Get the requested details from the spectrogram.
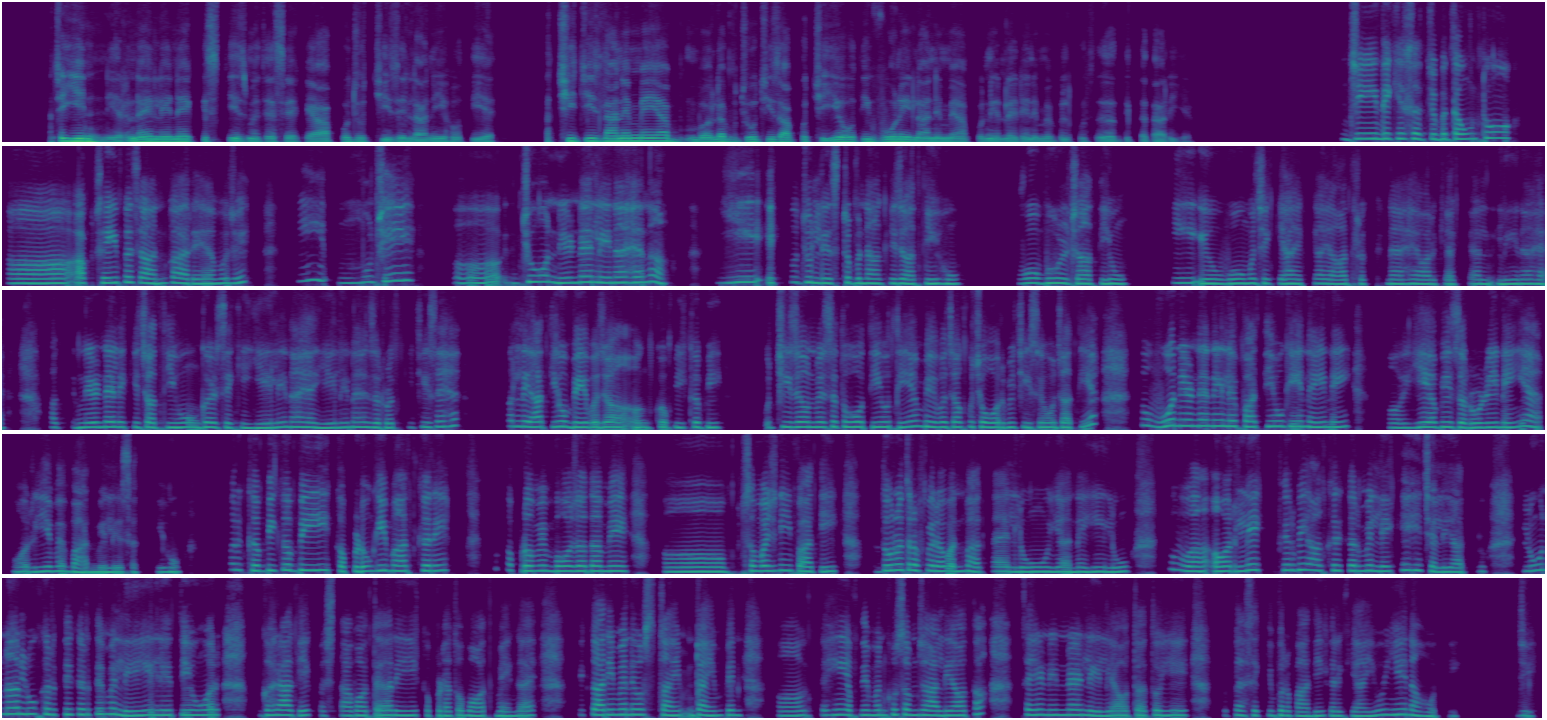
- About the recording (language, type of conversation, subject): Hindi, advice, शॉपिंग करते समय सही निर्णय कैसे लूँ?
- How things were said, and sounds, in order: in English: "लिस्ट"; in English: "टाइम टाइम"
